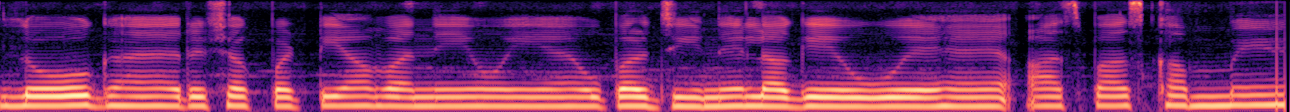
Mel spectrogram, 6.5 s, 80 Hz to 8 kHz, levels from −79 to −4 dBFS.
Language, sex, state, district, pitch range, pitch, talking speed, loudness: Hindi, female, Uttar Pradesh, Jyotiba Phule Nagar, 190-200 Hz, 195 Hz, 140 wpm, -15 LUFS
